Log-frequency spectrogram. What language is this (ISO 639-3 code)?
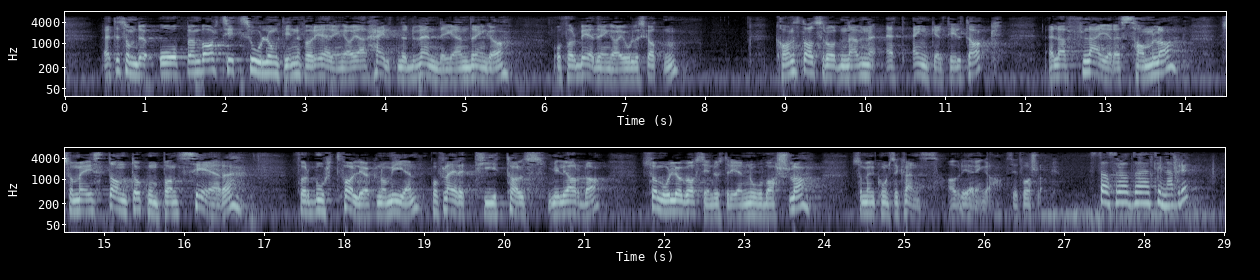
nno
